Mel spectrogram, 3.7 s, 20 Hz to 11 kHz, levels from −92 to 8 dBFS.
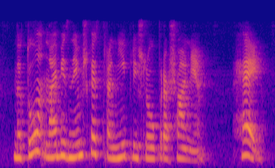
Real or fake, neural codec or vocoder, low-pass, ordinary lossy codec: real; none; 7.2 kHz; none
